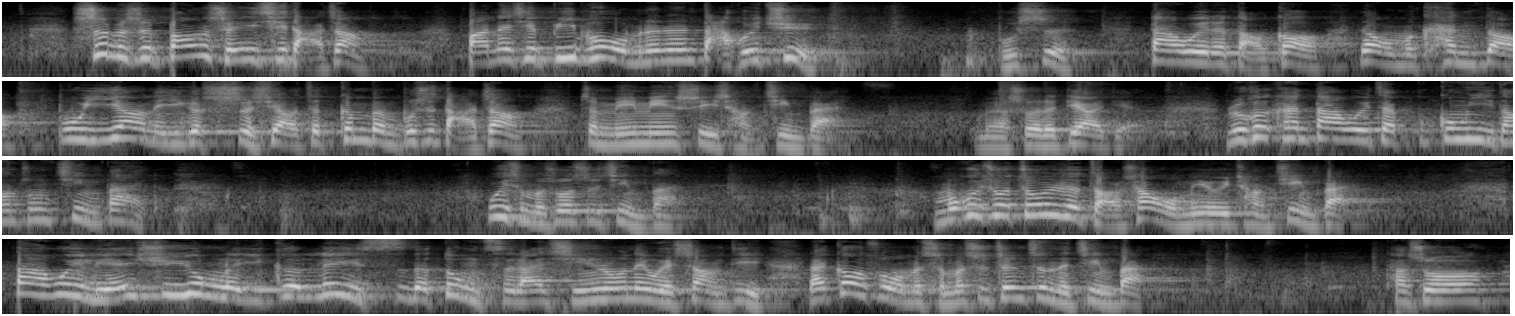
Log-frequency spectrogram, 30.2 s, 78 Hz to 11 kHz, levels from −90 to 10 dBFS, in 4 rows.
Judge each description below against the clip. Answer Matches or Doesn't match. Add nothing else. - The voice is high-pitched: Matches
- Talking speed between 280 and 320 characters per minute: Doesn't match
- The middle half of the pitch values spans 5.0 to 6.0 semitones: Matches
